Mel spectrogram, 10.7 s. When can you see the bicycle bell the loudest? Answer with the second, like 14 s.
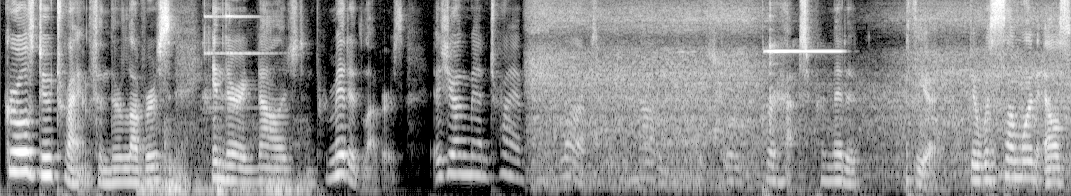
2 s.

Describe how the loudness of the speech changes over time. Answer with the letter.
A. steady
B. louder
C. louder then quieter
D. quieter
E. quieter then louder
E.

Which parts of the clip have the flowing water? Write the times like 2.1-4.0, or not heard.
5.2-10.6.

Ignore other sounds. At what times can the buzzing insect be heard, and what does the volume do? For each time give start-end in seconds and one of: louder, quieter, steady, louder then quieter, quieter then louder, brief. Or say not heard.
not heard.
